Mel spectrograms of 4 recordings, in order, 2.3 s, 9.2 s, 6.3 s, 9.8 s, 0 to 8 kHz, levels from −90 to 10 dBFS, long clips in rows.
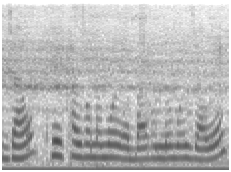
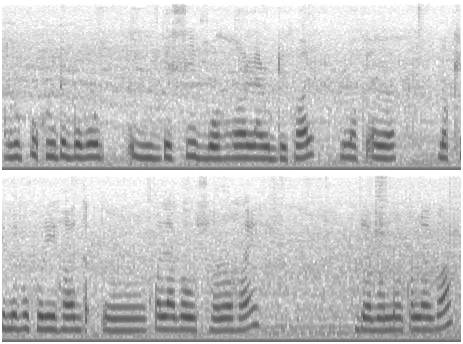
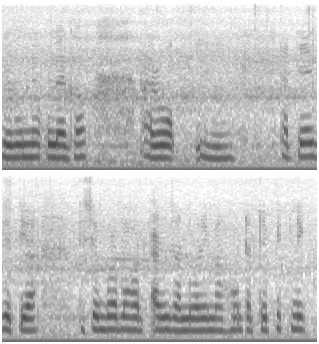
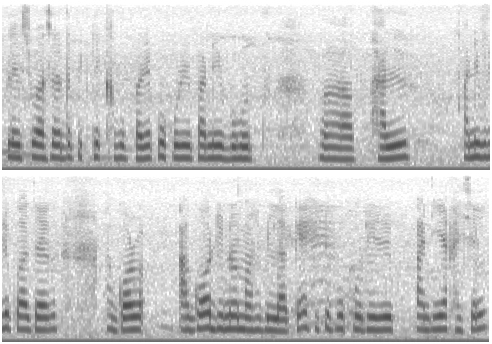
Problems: background sounds at intervals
